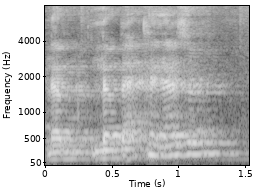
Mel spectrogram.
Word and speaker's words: Nebuchadnezzar: So there was this king, and this king, I ask Ashley this all the time, how do I pronounce his name? And I got Nebuchadnezzar.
